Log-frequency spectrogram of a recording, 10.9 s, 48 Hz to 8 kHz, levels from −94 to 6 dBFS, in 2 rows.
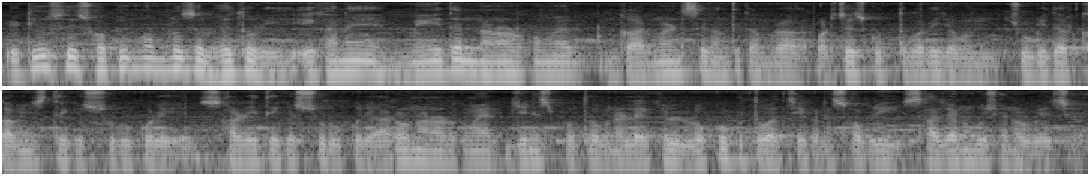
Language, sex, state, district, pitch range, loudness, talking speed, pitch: Bengali, male, West Bengal, Purulia, 95-105 Hz, -29 LUFS, 225 wpm, 100 Hz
